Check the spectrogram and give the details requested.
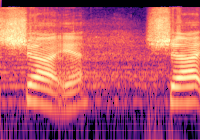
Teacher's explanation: sini ada huruf sya' ya sya ini adalah sifatnya tafasy Jadi kalau tafasy itu menyebarkan angin keluar dari mulut jadi cara bacanya anginnya itu lebih deras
